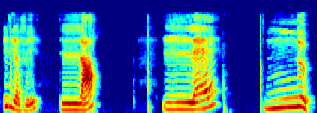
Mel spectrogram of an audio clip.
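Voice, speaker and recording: A woman teacher giving a spelling dictation to young pupils, articulating slowly and repeating each word. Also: a little high, a bit bright, dull audio.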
